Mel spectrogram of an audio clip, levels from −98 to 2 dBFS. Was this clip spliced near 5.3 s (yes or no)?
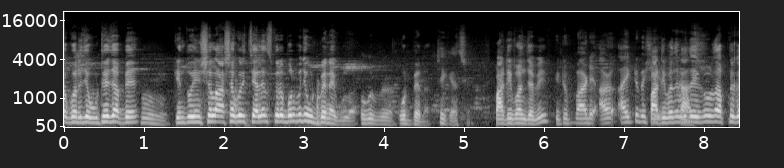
yes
